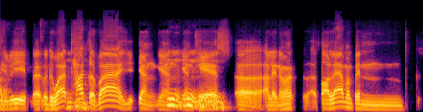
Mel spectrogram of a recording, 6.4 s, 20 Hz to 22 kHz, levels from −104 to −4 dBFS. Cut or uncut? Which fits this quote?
uncut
